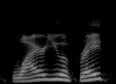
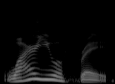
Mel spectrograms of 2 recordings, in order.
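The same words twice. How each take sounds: First: Higher, mock-baffled question; incredulous echo. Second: Measured, unruffled question; calm Jesus. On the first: Preacher echoes Jesus' strange rebuke to disciples, incredulous. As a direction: throw the question back in disbelief. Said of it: "how strange is that?". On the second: Retold or imitated. Jesus to frightened disciples after calming the storm, calm question. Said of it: "he turns to them, and he says".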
